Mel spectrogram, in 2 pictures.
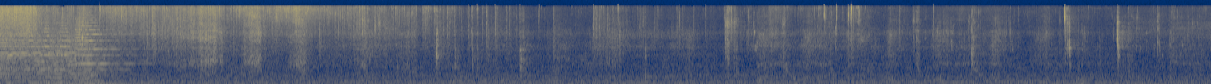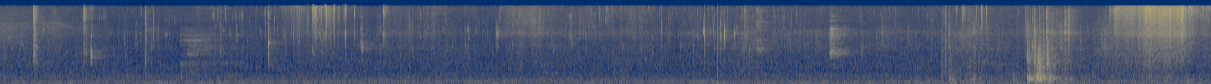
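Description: Milk pouring from a plastic gallon jug onto a heaped tub of Fruity Pebbles cereal, the flakes giving off a steady run of small crackles and ticks. A brief louder sound near the end.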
